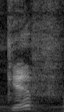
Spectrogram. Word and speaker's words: GIF: Are you guys GIF or are you guys JIF? I'm curious about that, because JIF is the proper way to pronounce it.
